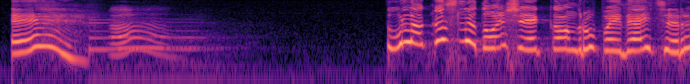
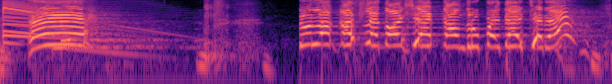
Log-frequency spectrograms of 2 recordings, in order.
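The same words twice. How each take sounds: First: It is spoken in a soft voice. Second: It is spoken in a louder voice.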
